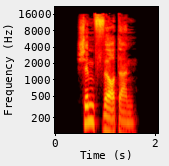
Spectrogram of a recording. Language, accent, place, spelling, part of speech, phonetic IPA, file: German, Germany, Berlin, Schimpfwörtern, noun, [ˈʃɪmp͡fˌvœʁtɐn], De-Schimpfwörtern.ogg
- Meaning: dative plural of Schimpfwort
